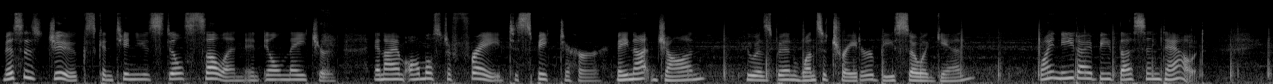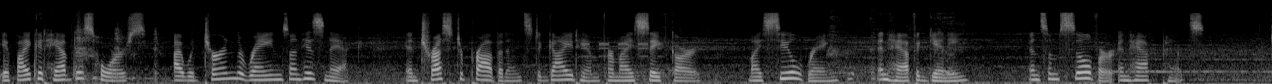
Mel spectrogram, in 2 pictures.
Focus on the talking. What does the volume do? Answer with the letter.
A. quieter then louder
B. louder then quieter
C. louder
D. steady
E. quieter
D.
